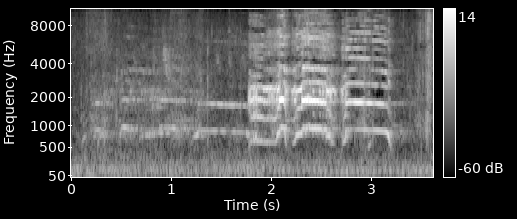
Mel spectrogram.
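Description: Young chickens and a rooster in a fly pen, with a drawn-out crow rising over soft clucking; the crow comes close and fairly loud midway and then fades out.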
